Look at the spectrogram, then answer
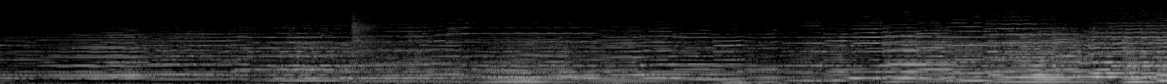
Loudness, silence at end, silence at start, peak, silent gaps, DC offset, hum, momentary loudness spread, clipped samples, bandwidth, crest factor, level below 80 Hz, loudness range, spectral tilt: -33 LUFS; 0 s; 0 s; -14 dBFS; none; under 0.1%; none; 13 LU; under 0.1%; 19.5 kHz; 20 dB; -62 dBFS; 8 LU; -5.5 dB/octave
